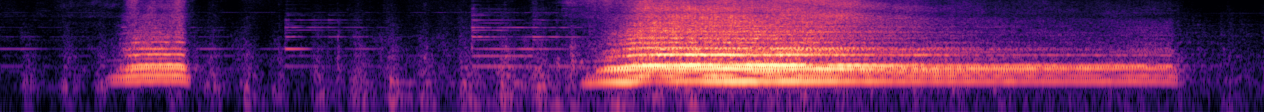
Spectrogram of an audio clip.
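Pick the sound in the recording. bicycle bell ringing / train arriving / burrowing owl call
train arriving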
